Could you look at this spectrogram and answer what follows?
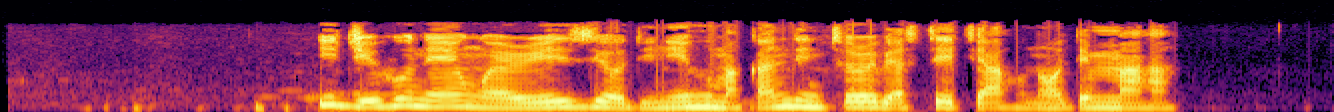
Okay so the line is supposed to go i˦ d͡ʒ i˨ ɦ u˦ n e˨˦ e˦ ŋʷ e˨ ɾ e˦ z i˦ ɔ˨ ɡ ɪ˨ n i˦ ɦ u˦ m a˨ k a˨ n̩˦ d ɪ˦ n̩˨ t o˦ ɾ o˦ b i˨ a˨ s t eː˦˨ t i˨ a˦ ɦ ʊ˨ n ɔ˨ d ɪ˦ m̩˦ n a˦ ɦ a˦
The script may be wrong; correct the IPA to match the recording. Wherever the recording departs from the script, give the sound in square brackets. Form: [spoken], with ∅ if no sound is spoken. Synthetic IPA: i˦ d͡ʒ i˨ ɦ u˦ n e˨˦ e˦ ŋʷ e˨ ɾ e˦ z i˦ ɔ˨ [d] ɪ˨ n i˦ ɦ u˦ m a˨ k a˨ n̩˦ d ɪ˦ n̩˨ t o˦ ɾ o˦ b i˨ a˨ s t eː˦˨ t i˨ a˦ ɦ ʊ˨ n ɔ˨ d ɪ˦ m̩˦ [m] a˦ ɦ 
